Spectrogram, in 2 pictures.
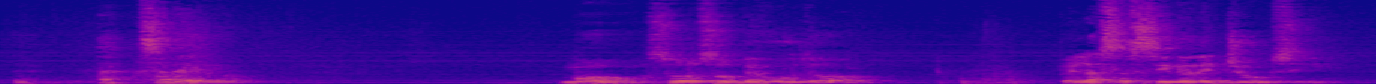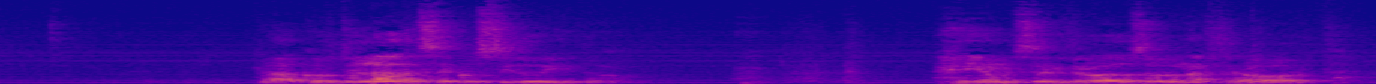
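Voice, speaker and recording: A man's voice: medium pitch, a little slow, long pauses, natural voice. An actor playing a middle-aged Roman ex-robber, a boastful and lonely braggart telling his story in theatrical, streetwise radio-drama monologue. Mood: tender, sad. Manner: animated streetwise storytelling, swinging from bragging to self-pity. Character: boastful, lonely ex-robber nearing fifty, coke-loving braggart. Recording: echoey stage hall, distant mic, faint noise.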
